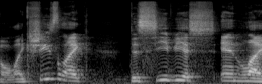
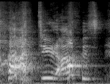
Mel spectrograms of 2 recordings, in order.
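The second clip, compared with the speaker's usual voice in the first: laughing; 10 semitones higher, 8 dB louder than usual. Real, not acted. Laughing after chant.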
